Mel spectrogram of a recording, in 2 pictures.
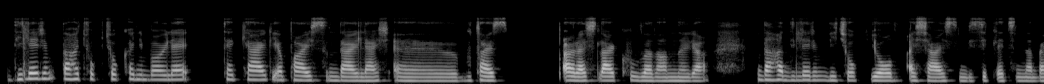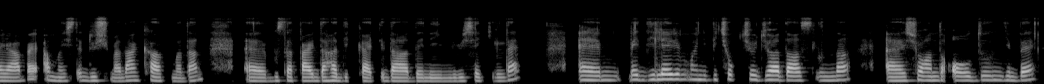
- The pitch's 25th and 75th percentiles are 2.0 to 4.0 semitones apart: Yes, average, 3.3 semitones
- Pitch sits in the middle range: Yes, medium, 180 Hz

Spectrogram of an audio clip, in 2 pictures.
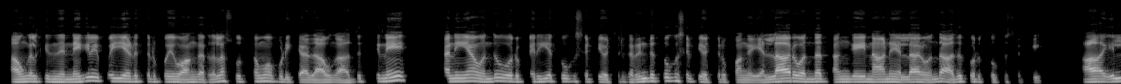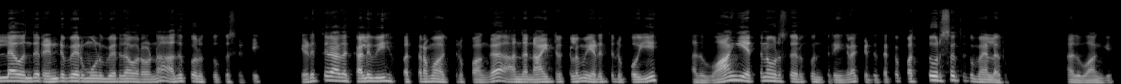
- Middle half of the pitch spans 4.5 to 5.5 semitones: No, average, 3.8 semitones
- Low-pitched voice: Yes, low, 125 Hz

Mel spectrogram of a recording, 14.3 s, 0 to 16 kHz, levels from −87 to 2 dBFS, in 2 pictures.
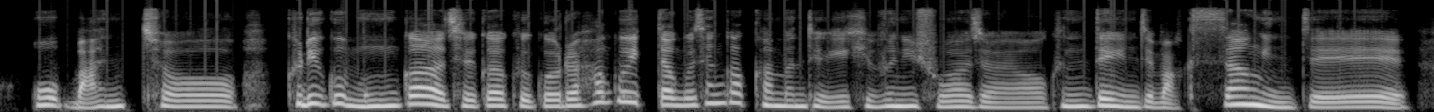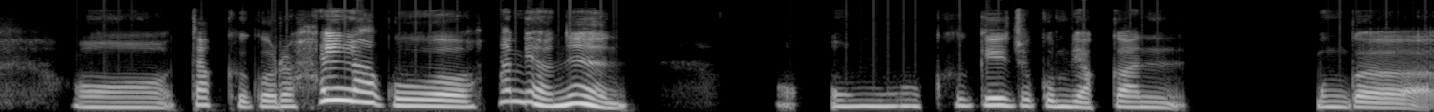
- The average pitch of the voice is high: Yes, high, 200 Hz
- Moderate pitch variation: Yes, average, 4.7 semitones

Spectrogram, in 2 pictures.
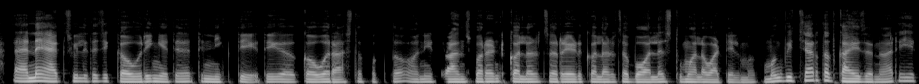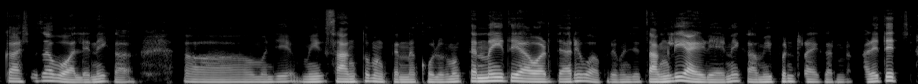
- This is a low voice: Yes, low, 125 Hz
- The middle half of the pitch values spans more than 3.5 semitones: No, narrow, 2.6 semitones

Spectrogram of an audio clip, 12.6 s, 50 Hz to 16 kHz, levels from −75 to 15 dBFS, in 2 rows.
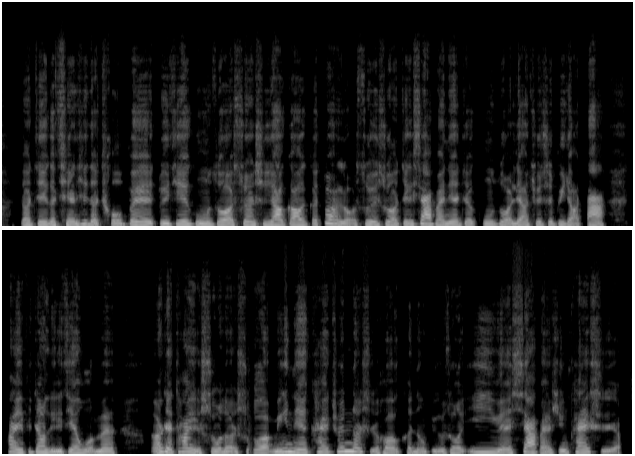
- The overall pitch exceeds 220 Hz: No, high, 200 Hz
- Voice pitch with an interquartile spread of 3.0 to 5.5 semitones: Yes, average, 4.3 semitones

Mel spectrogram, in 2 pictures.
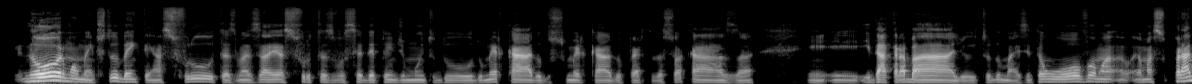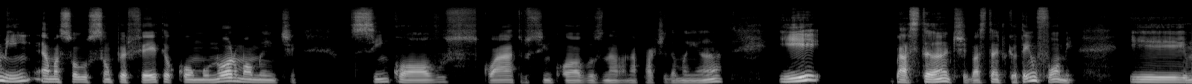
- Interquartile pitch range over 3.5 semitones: Yes, average, 3.9 semitones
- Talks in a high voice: No, low, 105 Hz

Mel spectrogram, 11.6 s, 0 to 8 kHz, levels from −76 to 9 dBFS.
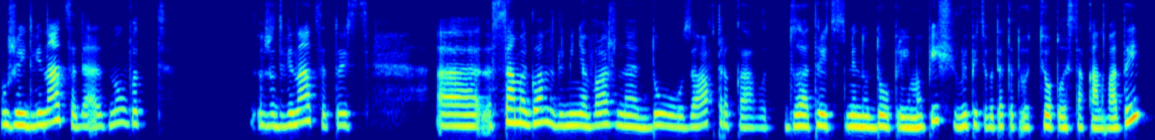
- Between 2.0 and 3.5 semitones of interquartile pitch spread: Yes, narrow, 2.6 semitones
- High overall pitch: Yes, high, 205 Hz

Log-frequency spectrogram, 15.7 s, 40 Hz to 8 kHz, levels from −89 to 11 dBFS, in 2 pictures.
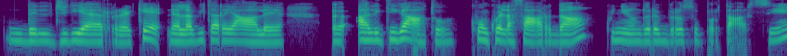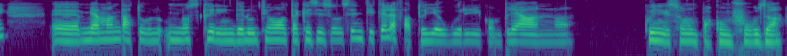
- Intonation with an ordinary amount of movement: No, narrow, 2.3 semitones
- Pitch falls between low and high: Yes, medium, 170 Hz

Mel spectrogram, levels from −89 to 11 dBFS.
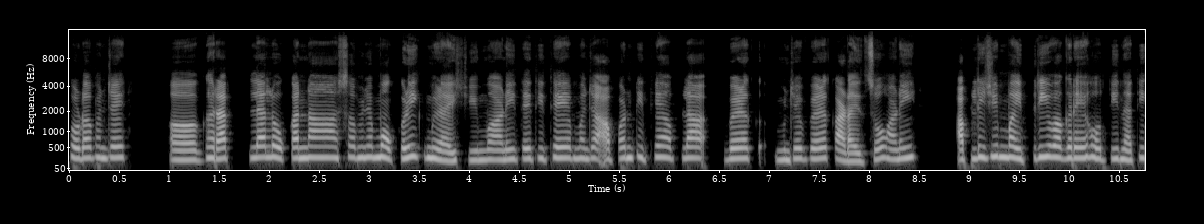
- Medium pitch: No, high, 245 Hz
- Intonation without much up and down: Yes, narrow, 2.3 semitones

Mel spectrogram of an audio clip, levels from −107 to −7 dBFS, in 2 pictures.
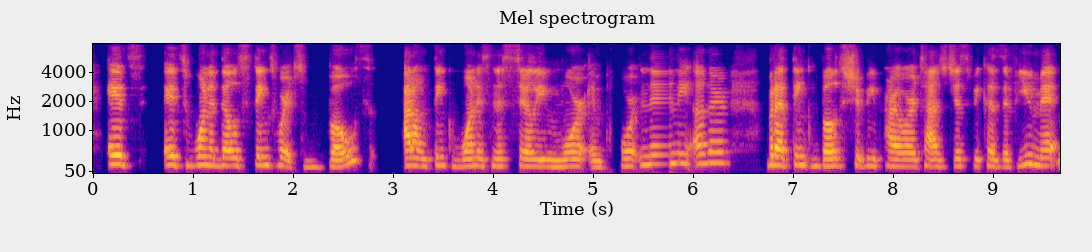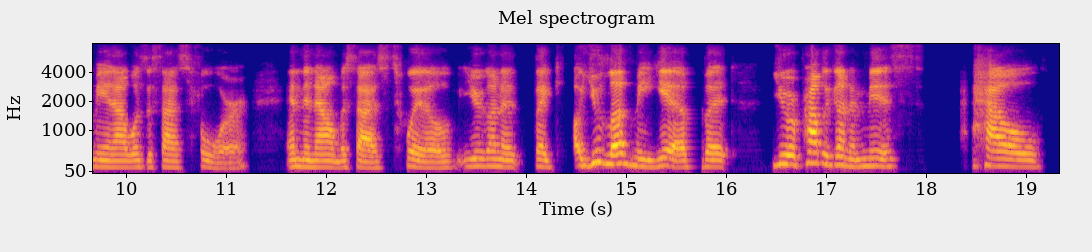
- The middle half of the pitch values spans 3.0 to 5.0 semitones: Yes, average, 3.7 semitones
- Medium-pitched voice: Yes, medium, 170 Hz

